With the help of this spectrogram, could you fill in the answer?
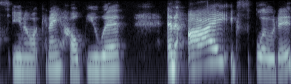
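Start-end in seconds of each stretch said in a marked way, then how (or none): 0.1-1.2 sweet tone, spoken faster. Retelling a man coming into the kitchen offering help, retelling a sweet question. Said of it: "he just very sweetly asked".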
